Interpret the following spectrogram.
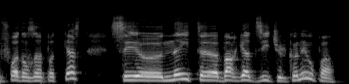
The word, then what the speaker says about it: Nate Bargatze: Et donc, lui, son nom, c'est Nate Bargatze, tu vois. Et il y en a, je ne sais pas pourquoi, il prononce Nate Bargazzati. Ah ouais, c'est un autre nom carrément.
